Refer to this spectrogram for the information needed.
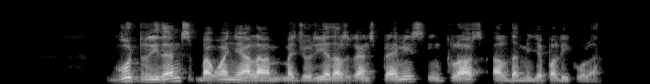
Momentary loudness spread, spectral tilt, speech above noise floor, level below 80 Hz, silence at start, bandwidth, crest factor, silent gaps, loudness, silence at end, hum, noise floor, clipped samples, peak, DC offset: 9 LU; -4.5 dB/octave; 56 dB; -60 dBFS; 1.1 s; 8 kHz; 18 dB; none; -19 LUFS; 0.5 s; none; -75 dBFS; under 0.1%; -2 dBFS; under 0.1%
